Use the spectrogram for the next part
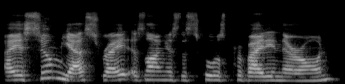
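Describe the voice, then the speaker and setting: A woman's voice: mid-range voice, moderate pace, pushed and bright. A woman moderating a casual meeting, passing along questions and checking answers.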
